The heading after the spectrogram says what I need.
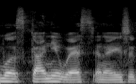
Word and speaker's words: Kanye West: the finest artists in the world, I was mispronouncing his name. His name was Kanye West, and I used to call him Kanye West, okay, because I am Noida boy, which South Delhi Sarthak and Gurgaon Neetu had forgotten.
